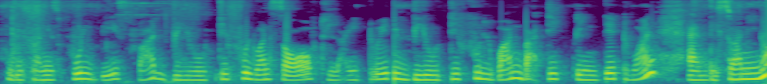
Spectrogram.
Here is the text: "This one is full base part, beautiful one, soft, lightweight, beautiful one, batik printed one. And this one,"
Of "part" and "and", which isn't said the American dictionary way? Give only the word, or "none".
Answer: part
